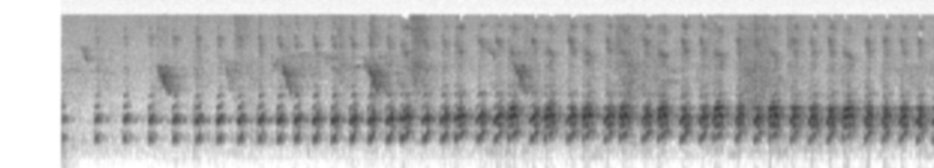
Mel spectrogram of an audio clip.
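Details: Ground hornbill chick at Skukuza, Kruger National Park, calling for its parents: a steady run of short, pulsed, two-toned hoots, about three a second, starting soft and building louder throughout.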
